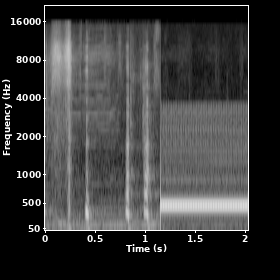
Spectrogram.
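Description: Telephone dial tone on a station phone line as a call is being placed: a few short clicks and beeps, then a steady, unbroken low tone that holds alone to the end.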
